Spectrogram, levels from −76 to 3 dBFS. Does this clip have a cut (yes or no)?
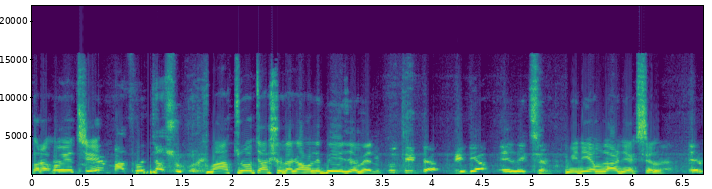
no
